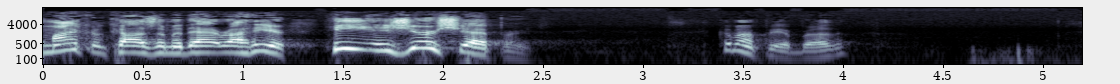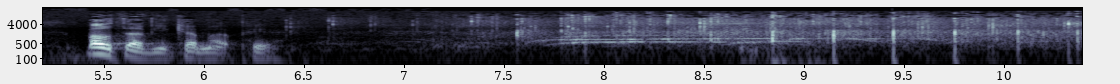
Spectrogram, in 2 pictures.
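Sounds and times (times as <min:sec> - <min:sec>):
speech: 0:00.0 - 0:02.5, 0:03.4 - 0:04.1, 0:05.4 - 0:06.5
audience applause: 0:07.0 - 0:10.3.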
